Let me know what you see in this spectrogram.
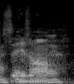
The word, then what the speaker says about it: Saison: Saison is French for season. – It is, yeah. Saison. – Saison. – The correct pronunciation.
